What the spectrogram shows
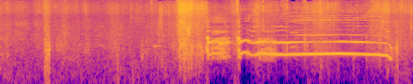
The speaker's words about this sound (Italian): qui c'è abbiamo un gallo Riot incazzato con tutti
